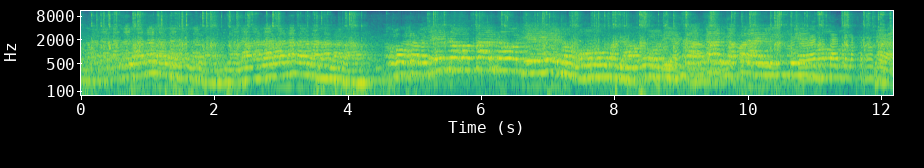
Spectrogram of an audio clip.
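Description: Singing of a manchegas folk dance tune, the melody rising and falling in long sung phrases with a short break about four seconds in, and sharp percussion clicks keeping a steady rhythm throughout.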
